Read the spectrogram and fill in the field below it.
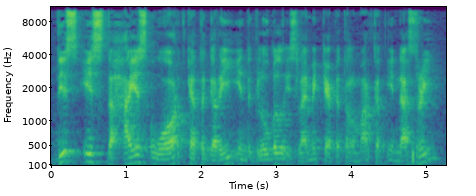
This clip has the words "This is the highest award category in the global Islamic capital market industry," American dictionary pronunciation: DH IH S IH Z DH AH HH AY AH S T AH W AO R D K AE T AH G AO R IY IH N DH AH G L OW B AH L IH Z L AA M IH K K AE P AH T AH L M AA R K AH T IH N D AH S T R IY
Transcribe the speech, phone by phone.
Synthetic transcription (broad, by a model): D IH S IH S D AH HH AY AH S T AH W AO R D K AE T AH G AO R IY IH N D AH G L OW B AH L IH S L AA M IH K K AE P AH T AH L M AA R K AH T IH N D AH S T R IY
